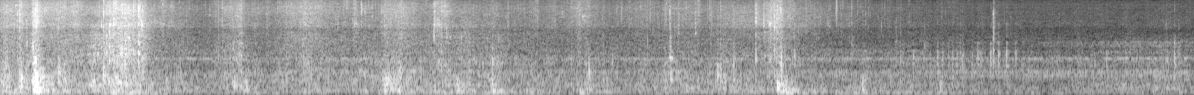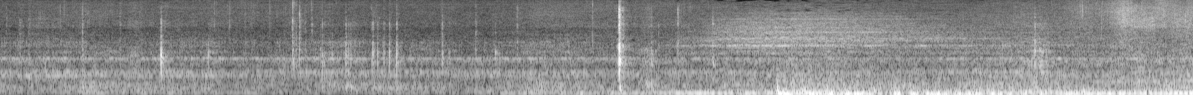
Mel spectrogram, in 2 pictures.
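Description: Dry grass rustles and crackles as a hand pushes through it.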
